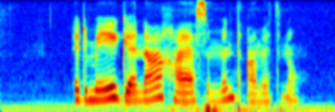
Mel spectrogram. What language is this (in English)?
Amharic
